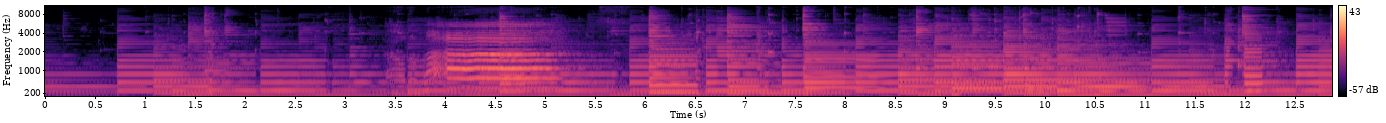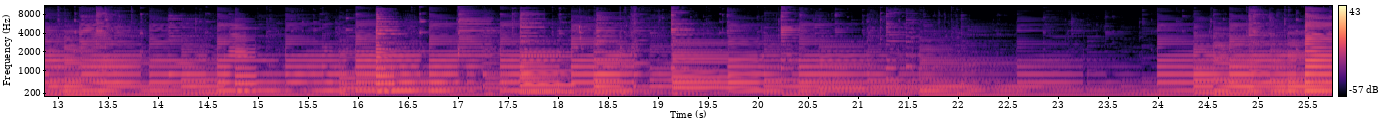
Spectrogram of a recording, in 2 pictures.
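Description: Instrumental break in a live acoustic duo: banjo picking over a strummed resonator guitar, with no singing.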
